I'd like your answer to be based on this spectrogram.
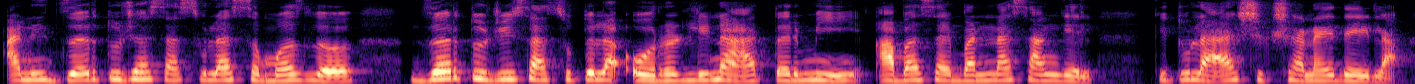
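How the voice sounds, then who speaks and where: A woman's voice: mid-range voice, fairly even intonation, moderate pace, lightly acted. A woman voicing a spirited, playful young girl who coaxes and teases her friend insistently. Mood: coaxing. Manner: coaxing, teasing insistence.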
